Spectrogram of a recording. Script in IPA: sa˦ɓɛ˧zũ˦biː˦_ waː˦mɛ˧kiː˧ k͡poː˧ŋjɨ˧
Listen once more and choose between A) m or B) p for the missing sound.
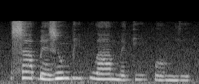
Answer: B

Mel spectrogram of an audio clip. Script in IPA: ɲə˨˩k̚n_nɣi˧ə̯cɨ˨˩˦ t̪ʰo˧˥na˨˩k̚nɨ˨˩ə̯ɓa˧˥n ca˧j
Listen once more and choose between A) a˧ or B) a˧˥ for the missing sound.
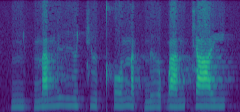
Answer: B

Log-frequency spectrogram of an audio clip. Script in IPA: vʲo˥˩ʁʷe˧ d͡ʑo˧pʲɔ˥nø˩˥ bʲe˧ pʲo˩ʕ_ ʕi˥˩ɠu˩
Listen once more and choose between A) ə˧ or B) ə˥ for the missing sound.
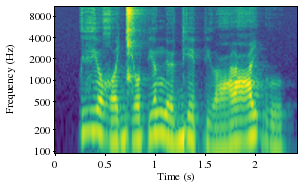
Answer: A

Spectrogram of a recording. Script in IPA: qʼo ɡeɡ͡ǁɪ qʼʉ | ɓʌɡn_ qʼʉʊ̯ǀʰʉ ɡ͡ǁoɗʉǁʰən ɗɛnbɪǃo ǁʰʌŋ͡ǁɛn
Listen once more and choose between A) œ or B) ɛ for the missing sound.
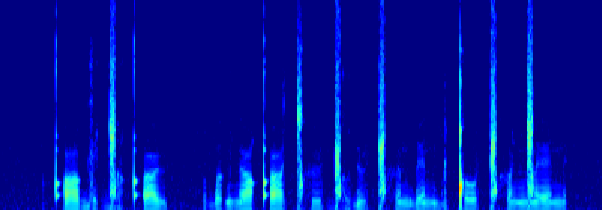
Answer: A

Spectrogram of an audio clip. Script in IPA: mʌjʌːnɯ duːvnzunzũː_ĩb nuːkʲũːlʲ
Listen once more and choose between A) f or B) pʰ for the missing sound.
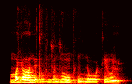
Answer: B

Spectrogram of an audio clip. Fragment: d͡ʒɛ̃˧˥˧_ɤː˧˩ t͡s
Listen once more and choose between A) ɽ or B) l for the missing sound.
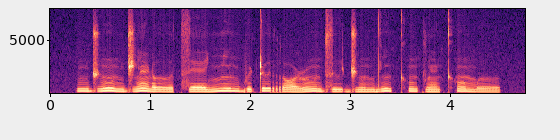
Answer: A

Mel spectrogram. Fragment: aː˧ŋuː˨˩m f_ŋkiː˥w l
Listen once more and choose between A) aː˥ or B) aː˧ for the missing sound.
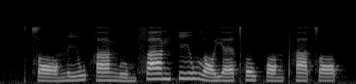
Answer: A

